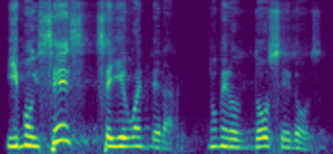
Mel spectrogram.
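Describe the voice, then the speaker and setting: A male pastor preaching a sermon in a church, emphatic and swinging between loud declarations and hushed asides. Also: high voice, a little slow, a little hiss or hum.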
